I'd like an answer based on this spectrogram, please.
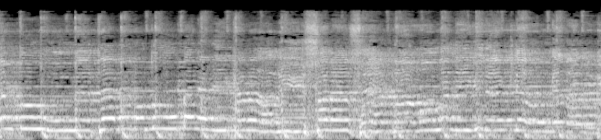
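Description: Live Black Sea folk dance music: a kemençe playing a wavering melody over keyboard accompaniment and a steady drum beat.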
